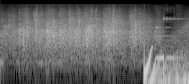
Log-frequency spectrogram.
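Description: Audience applauding, a dense patter of many hands. Near the end a rising whoosh from a transition sound effect comes in.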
